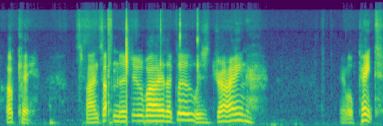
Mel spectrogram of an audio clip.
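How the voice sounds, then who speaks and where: A man making puppets on a casual livestream, muttering quietly to himself as he works at his bench. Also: fairly high pitch, animated, slow, pauses often, slight background noise. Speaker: puppet maker streaming his work. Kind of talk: casual livestream chat while crafting. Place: home work bench.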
